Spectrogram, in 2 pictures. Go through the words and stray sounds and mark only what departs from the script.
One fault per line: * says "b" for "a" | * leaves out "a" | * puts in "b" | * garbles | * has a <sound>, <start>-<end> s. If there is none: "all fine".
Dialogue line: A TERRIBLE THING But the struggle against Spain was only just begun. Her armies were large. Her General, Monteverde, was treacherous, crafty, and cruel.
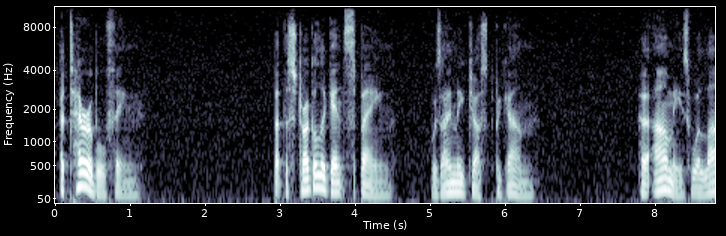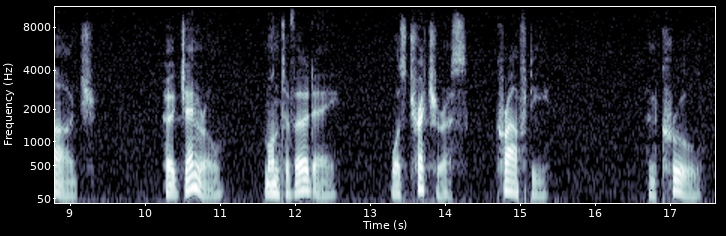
all fine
